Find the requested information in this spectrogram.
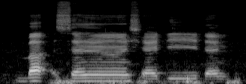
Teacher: Dan cara bacanya ialah nun sakinah atau tanwin ini dibaca sama-sama antara izhar dan idgham. Dan caranya lidah diangkat tetapi tidak menyentuh lelangit, berserta dengung 2 harakat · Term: ikhfa hakiki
